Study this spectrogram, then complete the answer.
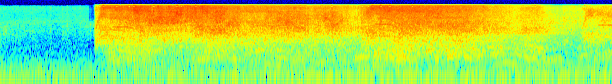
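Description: Sparks crackle and hiss.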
